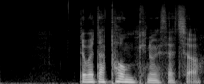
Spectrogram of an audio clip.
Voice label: "pwnc", Welsh

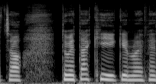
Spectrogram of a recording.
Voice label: "cig", Welsh

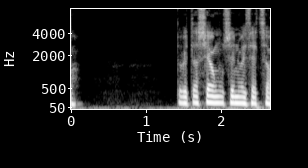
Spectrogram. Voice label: "siawns", Welsh

